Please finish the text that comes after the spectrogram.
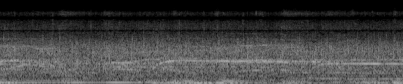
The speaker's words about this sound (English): So uh, here is the the crowd giving Will Smith a standing O. Wild cheering.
